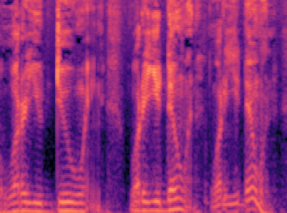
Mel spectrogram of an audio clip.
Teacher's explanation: They take off the G a lot.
